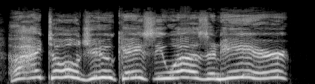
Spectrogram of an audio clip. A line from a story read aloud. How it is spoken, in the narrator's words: he roared cheerfully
